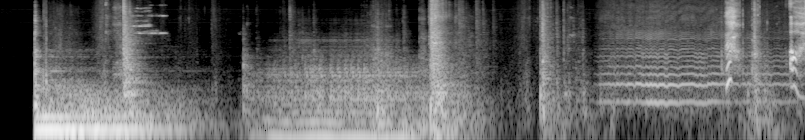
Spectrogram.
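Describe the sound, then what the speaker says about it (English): Insect buzzing from a bee in the video game BioShock Infinite, a steady droning hum through much of the clip, with door-like clunks and shifting game sounds around it and no talk. "Oh, it's a bee. I hate these things."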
